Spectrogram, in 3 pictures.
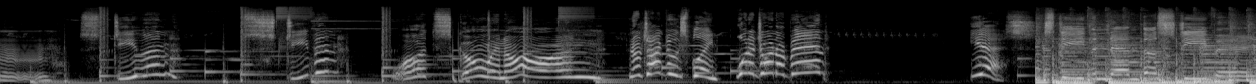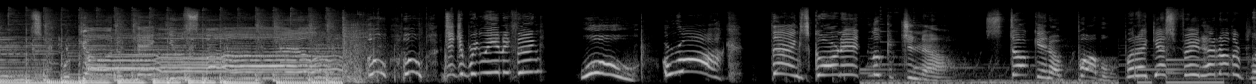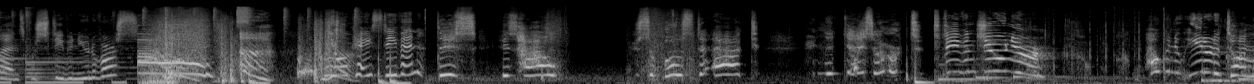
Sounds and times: Music: 0.0 - 8.4, 10.1 - 16.0, 21.2 - 31.6, 34.2 - 37.6
Speech: 0.8 - 1.8, 4.0 - 8.3, 9.7 - 10.4, 16.6 - 27.1, 28.4 - 30.8, 33.2 - 35.6, 36.6 - 37.6.

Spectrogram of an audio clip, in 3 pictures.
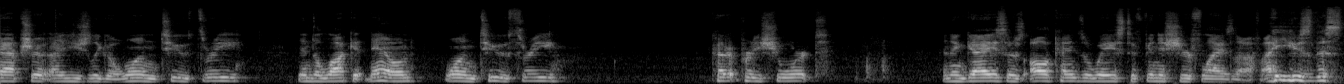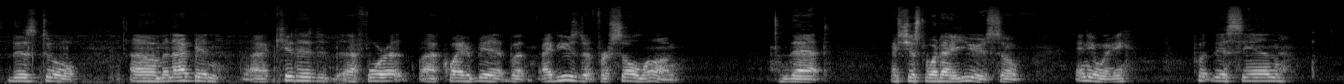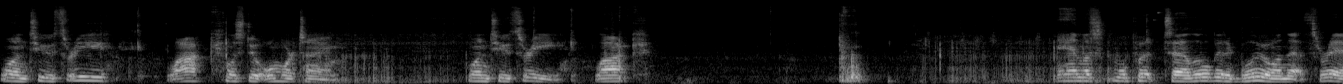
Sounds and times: Speech: 0.0 - 5.7, 7.1 - 8.4, 9.4 - 20.3, 21.2 - 21.8, 22.4 - 24.8, 25.4 - 28.0, 28.6 - 30.4, 31.6 - 33.5, 37.4 - 40.3
Inside, small room: 0.0 - 40.3.

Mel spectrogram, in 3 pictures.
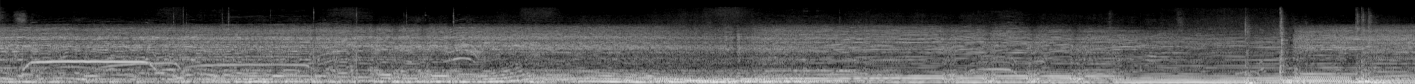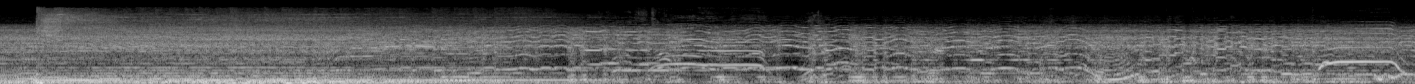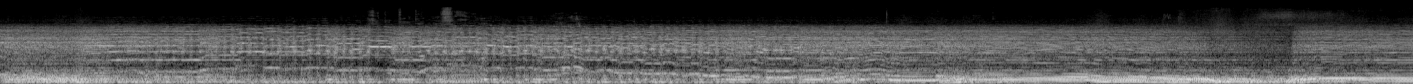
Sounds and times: Music: 0.0 - 42.4.

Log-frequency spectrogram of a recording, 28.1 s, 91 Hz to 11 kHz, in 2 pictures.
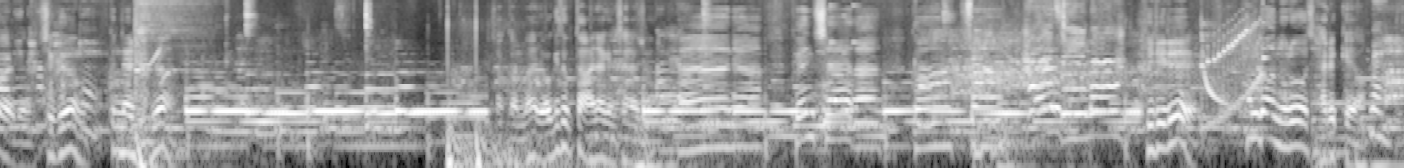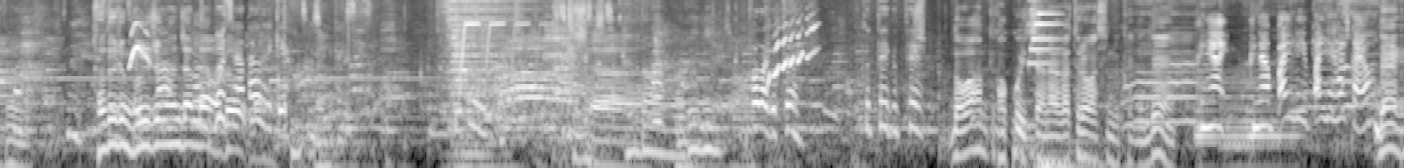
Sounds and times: Music: 0.0 - 28.0
Singing: 6.5 - 12.0, 25.2 - 26.6.

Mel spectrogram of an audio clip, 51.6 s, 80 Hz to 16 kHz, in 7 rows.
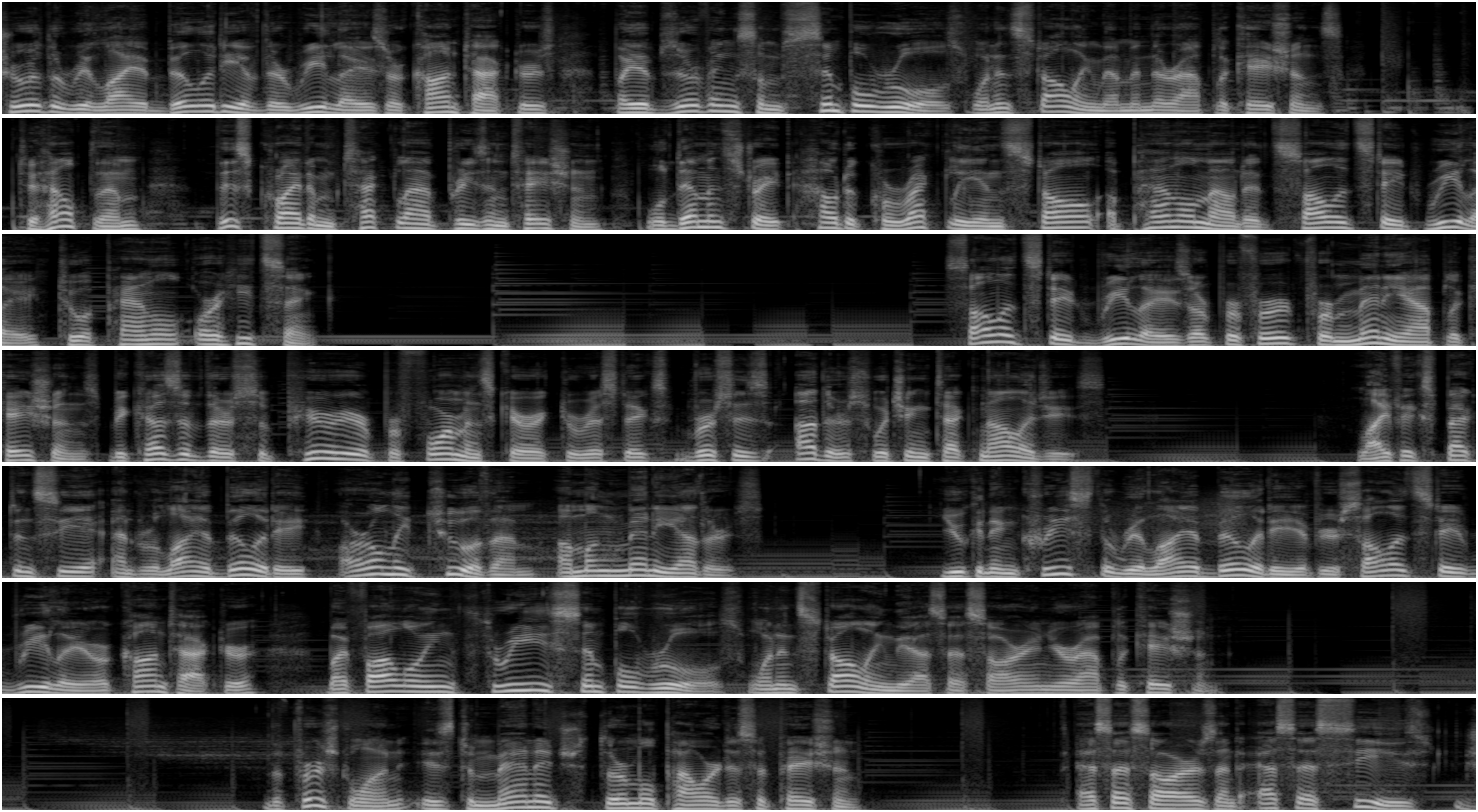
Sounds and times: Speech: 0.0 - 6.7, 7.5 - 16.4, 19.5 - 27.6, 28.9 - 33.3, 34.2 - 43.0, 45.6 - 48.6, 49.6 - 51.5
Music: 0.0 - 51.5.

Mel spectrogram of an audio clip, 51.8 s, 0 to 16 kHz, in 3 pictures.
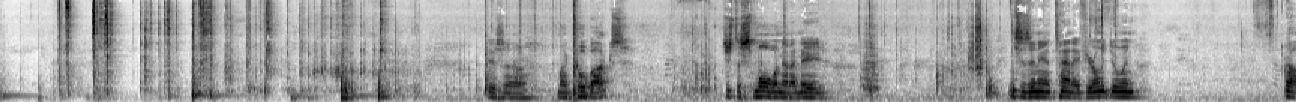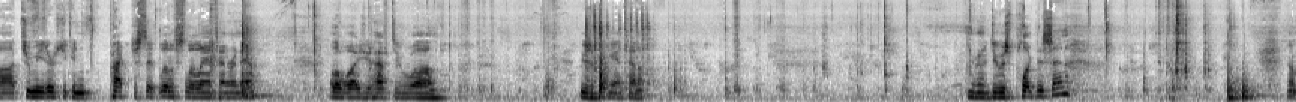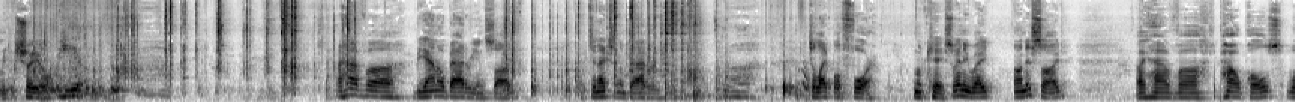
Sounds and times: Speech: 6.5 - 11.1, 13.4 - 20.8, 21.7 - 23.5, 24.2 - 27.7, 28.6 - 31.7, 34.4 - 35.9, 39.0 - 41.5, 42.3 - 43.5, 44.2 - 48.8, 49.7 - 51.8.

